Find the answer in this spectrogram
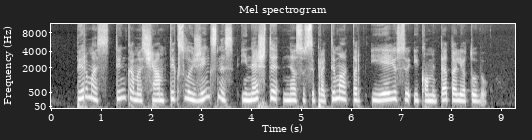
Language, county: Lithuanian, Vilnius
